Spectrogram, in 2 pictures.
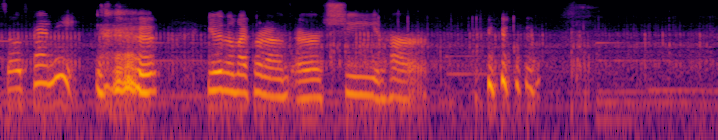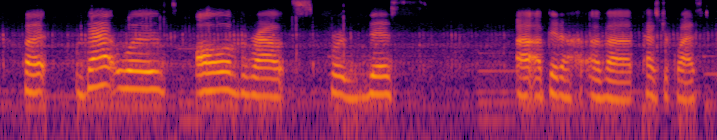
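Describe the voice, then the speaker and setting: A woman in her thirties reading a visual novel aloud and chatting about it, emphatic while reading and quiet when talking about herself. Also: mid-range voice, slow pace, pauses often, lo-fi sound, a little hiss or hum. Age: 30s. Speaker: let's play streamer reading a visual novel. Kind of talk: reading game text aloud and commenting.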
